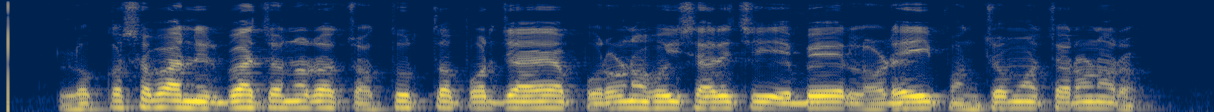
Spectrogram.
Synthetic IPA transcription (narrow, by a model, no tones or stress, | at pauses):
lokɔsɔbʱaniɾbat͡ʃɔnɔɾɔt͡ʃɔt̪uɾt̪ɔpɔɾd͡ʒaɔpuɾɔɽ̃ɔɦojsaɾit͡ʃʰiebelɔɽ̤ejpɔnt͡ʃɔmɔt͡ʃɔɾɔɽ̃ɔɾɔ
